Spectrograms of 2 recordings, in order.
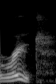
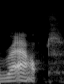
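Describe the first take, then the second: First: Route is said in an Australian way, like root. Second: Route is said in an American way, like rowt. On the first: "we call it a route" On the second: "when I hear Americans talk about a route"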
